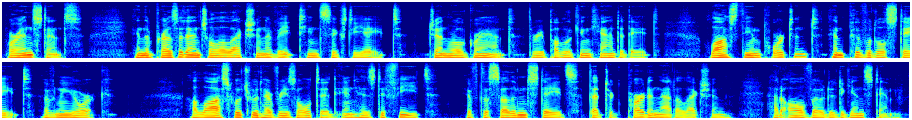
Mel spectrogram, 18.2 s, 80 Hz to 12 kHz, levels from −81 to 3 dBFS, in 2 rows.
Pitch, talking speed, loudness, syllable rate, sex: 110 Hz, 160 wpm, -20 LUFS, 5.2 syllables/s, male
